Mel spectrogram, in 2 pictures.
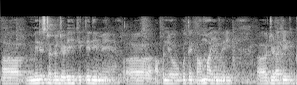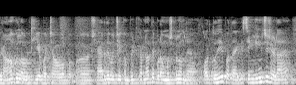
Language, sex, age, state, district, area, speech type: Dogri, male, 18-30, Jammu and Kashmir, Udhampur, rural, spontaneous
